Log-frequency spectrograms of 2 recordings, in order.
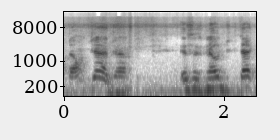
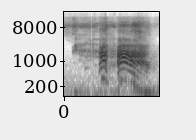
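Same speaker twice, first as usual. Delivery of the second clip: loud real laugh, falling away; burst of laughter; 6 semitones higher, 5 dB louder than usual. Real, not acted. Granny on her live laughing at the children who lied. Laughing at kids' permanent marker story.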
